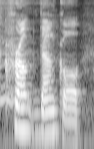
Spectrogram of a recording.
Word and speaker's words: Crump Dunkle: I think you mispronounced that name, though. What? It's Crump Dunkle, the Gravedigger.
